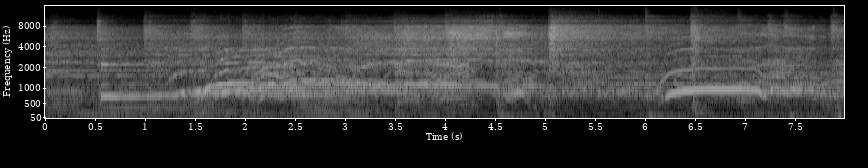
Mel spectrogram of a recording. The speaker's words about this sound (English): When the song is finally released and he plays it at his concert, the whole crowd is screaming it at the top of their lungs.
